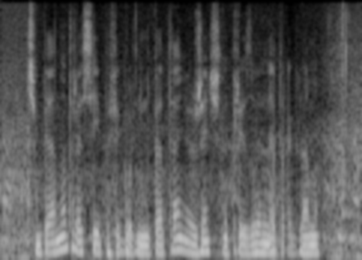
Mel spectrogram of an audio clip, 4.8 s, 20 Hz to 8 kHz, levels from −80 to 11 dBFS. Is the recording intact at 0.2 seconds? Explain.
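No. At 0.2 s the speech is affected by gain pumping, which runs through the whole clip. The level is dragged down on each loud syllable and recovers in the gaps, with a swing of around 20 dB. The likely cause is input gain set far too high, with a fast limiter or compressor clamping every peak. The room noise sits about 42 dB below the speech, and the sound is squashed.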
